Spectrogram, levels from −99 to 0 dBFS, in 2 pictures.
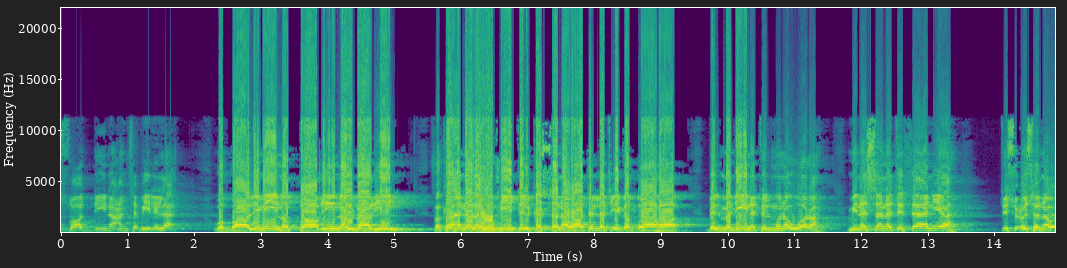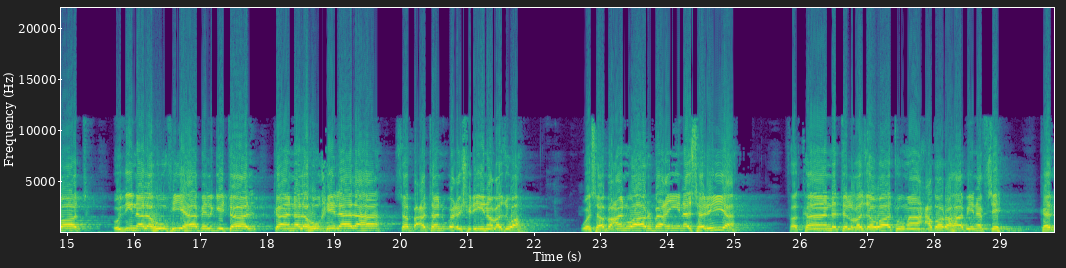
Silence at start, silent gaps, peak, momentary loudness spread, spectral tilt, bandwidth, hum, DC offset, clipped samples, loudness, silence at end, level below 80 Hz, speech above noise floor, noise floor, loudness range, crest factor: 0 s; none; 0 dBFS; 10 LU; -2.5 dB/octave; over 20 kHz; none; under 0.1%; 10%; -6 LUFS; 0 s; -38 dBFS; 38 dB; -44 dBFS; 4 LU; 6 dB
